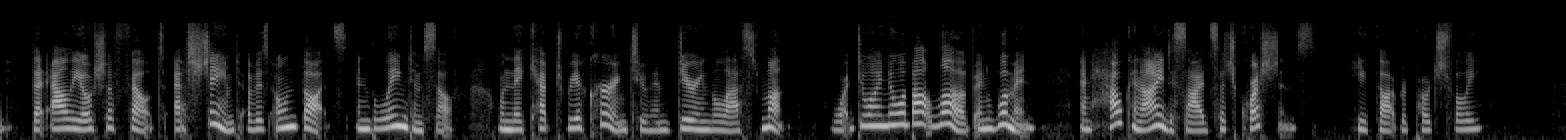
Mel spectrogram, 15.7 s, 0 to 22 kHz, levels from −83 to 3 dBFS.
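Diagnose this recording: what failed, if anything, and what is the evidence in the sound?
At 1.8 s the speech jumps abruptly forward, with roughly a second of audio missing and the two sides butted together with no gap or fill. This is a skip ahead at the network and jitter buffer stage: queued audio was discarded, pulling playback delay down by about a second.

From 2.10 to 4.14 s the speech runs about 6% fast at unchanged pitch, sounding slightly hurried. This is a jitter buffer speed-up: the receiver repeatedly cut out short pitch-period pieces, removing about 150 ms in total to shrink an overfull buffer.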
